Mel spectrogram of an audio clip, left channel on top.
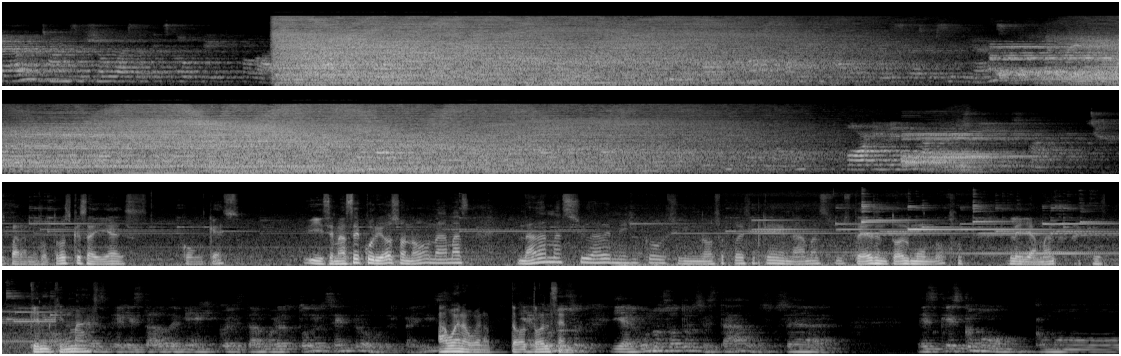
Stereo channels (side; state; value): both; different; correlation 0.00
